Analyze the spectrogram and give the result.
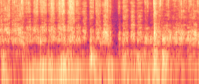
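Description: A cotton swab rubs and scrapes across the plastic keys of a laptop keyboard, working toward the right edge of the keyboard. A quiet, continuous scratchy swishing with soft bursts fills the clip over a faint low hum, and one sharp, bright click stands out about three seconds in.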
